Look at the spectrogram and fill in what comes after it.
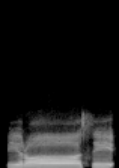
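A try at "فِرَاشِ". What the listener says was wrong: firasyi, shin gede, ayo.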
